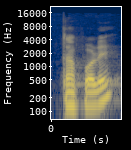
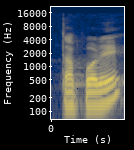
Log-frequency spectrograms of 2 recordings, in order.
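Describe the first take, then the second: No difference in how they are said.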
